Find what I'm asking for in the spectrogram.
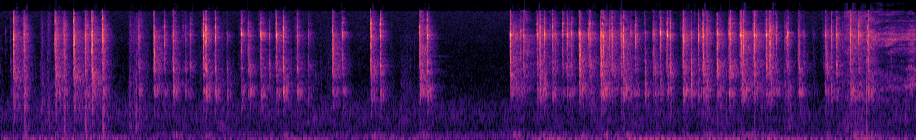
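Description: Rapid typing on a computer keyboard during a live game session, with dense bursts of clacking keystrokes broken by a few short pauses and a longer gap midway, close and fairly loud, with no voices.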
